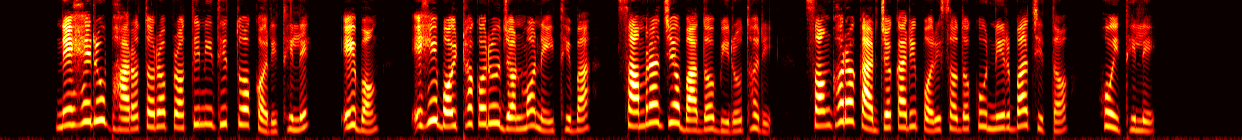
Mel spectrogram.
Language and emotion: Odia, neutral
